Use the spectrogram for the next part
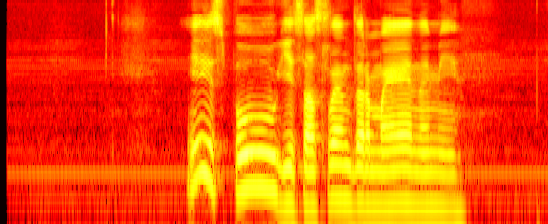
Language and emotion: Russian, sad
